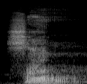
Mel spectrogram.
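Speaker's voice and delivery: very low, faint gasped name. Acted. Sychus gasps the dragon's name. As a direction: gasp the name with dread. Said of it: "gasps Sychus".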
